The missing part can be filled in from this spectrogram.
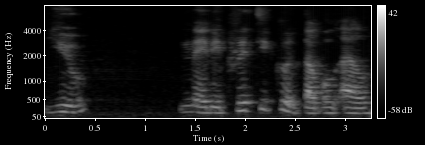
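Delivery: unhurried, gentle, soft, grave and serious. After the incident, a woman speaks a few words to Lulu; slow, soft, serious voice. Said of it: "She spoke in a slow and soft and most serious voice".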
